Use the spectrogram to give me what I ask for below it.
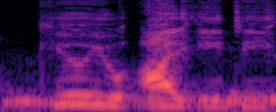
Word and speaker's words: quiet: the little difference makes a big difference now qu IET is something that we teachers use very often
